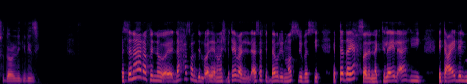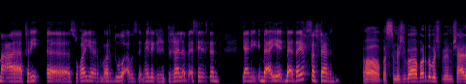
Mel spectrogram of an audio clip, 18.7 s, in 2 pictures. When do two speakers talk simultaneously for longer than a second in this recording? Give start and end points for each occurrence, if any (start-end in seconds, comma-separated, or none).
none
